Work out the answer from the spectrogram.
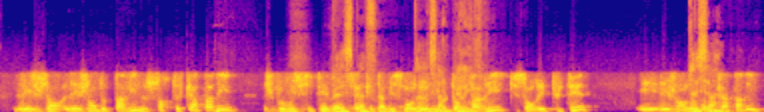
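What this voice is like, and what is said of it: Non-Parisian regional French accent. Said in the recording (French): “vous entendez mon accent, je ne suis pas parisien”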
